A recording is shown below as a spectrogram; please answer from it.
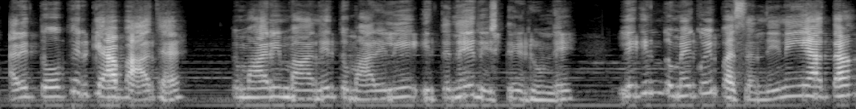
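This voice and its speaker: A woman's voice: high voice, fairly quick, pushed and bright, faint music behind. A woman playing a meddling matchmaking auntie in a cartoon family drama. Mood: prying. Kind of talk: Hindi cartoon dialogue.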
